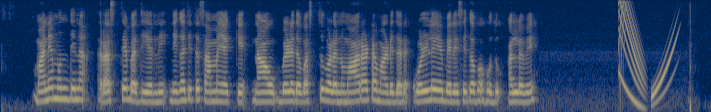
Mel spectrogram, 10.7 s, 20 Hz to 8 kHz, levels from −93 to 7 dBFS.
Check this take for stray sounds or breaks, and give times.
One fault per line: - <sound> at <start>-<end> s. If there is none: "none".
- chirp at 9.3-10.2 s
